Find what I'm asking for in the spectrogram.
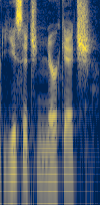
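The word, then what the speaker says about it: Jusuf Nurkić: The Blazers run out of starting five of Lillard, McCollum, Al-Farouq Aminu, Evan Turner, Jusic Nurkic. I think that's how you say his name. – I think you nailed it on that one.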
